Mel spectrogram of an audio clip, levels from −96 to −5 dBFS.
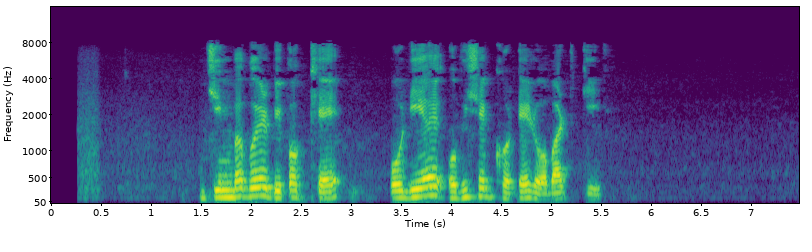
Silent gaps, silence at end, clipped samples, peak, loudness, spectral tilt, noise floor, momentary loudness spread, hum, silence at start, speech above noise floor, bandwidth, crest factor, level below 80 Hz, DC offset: none; 2 s; under 0.1%; -2 dBFS; -15 LUFS; -6 dB/octave; -65 dBFS; 16 LU; none; 1.5 s; 51 dB; 8.2 kHz; 16 dB; -54 dBFS; under 0.1%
